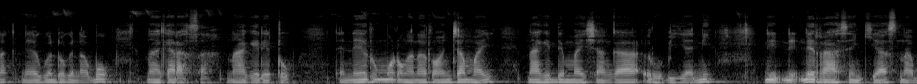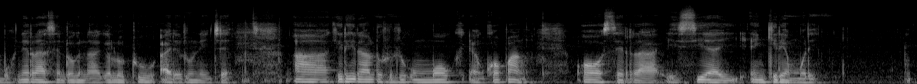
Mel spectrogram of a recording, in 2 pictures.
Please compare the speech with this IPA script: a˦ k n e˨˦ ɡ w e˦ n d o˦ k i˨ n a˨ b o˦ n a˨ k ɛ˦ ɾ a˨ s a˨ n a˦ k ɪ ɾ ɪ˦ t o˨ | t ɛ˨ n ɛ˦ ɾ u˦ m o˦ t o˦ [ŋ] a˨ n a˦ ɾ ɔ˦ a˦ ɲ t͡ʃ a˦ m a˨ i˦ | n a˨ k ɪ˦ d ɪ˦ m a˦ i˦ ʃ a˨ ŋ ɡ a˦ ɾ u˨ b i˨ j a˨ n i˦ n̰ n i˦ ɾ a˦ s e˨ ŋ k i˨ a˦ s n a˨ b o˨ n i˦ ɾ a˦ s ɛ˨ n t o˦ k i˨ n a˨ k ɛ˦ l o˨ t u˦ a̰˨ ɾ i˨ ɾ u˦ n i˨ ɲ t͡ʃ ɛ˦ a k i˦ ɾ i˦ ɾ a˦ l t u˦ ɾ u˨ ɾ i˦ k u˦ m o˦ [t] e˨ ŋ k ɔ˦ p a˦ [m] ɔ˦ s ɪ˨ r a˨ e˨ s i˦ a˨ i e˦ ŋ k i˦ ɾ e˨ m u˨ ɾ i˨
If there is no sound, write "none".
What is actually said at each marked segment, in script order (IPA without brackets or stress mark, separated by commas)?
ŋ, k, ŋ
